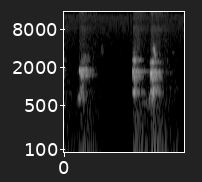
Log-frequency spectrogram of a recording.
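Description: Near silence broken by three faint, short animal calls, two of them close together near the end.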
